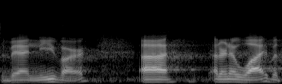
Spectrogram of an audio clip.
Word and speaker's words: Vannevar: And if you've heard the name before and you're talking about Vannevar Bush, and you hear someone saying that, you can say, well, actually, it's pronounced Vannevar.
